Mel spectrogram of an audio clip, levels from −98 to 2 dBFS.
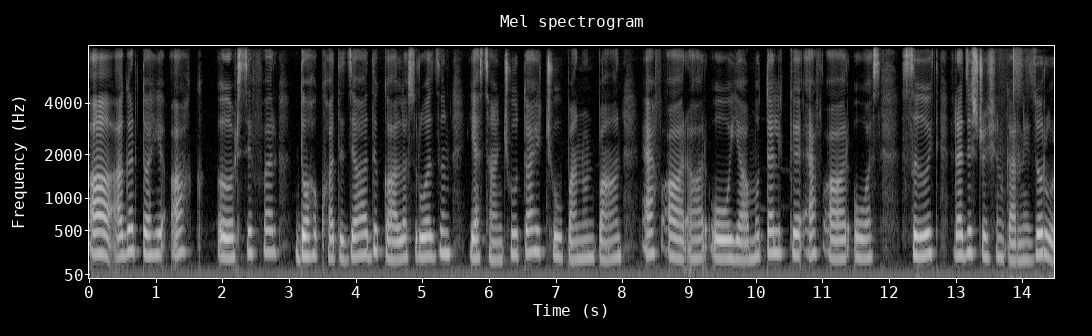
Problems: none marked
